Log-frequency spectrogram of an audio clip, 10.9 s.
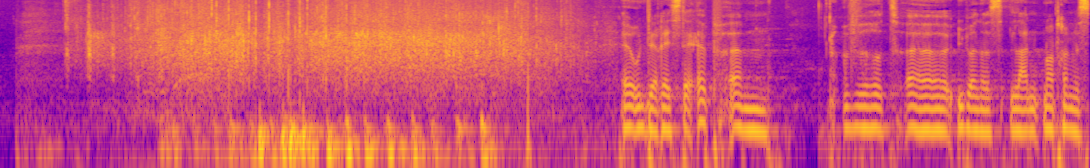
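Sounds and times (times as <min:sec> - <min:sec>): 
audience applause: 0:00.6 - 0:06.2
speech: 0:06.3 - 0:07.8, 0:08.4 - 0:10.8.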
